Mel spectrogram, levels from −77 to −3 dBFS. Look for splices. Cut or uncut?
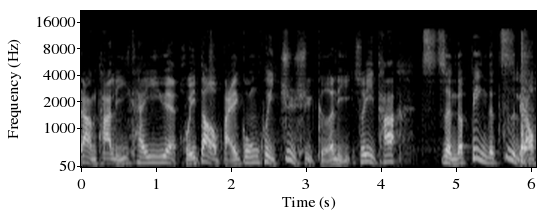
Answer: cut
